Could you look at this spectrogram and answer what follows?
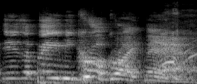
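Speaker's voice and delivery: high, slow, laughing hint of an Australian accent; lightly Australian lifeguard. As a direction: tell him about the baby croc. Lifeguard points out baby croc.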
